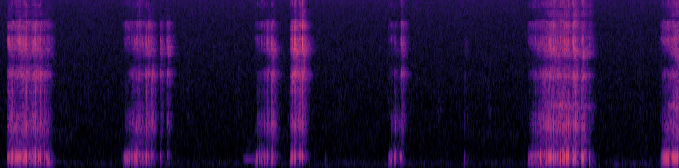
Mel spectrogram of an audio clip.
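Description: Loud rough rattling breaths in uneven bursts with quiet gaps between; snoring.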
